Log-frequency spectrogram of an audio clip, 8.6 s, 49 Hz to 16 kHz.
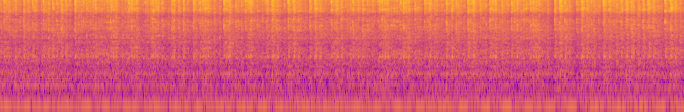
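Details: Carbureted V8 hot rod with Prosystems carb, idle air bleeds changed .070 to .055 after a track carb issue, ~80°F day, fired up quickly; steady, slightly lumpy idle with even beat and no stumble or misfire, a normal idle.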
